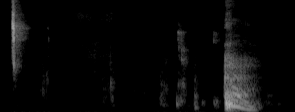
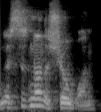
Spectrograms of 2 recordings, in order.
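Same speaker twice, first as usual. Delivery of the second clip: ordinary talk, nothing marked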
